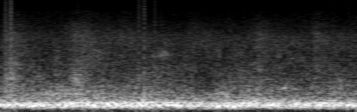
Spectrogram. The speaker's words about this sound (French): Mais écoutez, vous devez entendre le bruit des motos là qui euh, ont pris euh, le, la tête hein, du cortège de la marche blanche, puisque Enzo adorait, les, motos.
